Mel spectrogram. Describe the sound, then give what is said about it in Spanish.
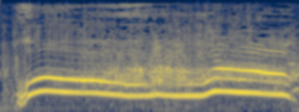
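A person imitates a coyote howl: one loud, sustained, wavering falsetto note that swoops up at the start, holds for about three seconds with a small rise midway, then drops off. “¿Qué traes ese tripio? Pareces coyote.”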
